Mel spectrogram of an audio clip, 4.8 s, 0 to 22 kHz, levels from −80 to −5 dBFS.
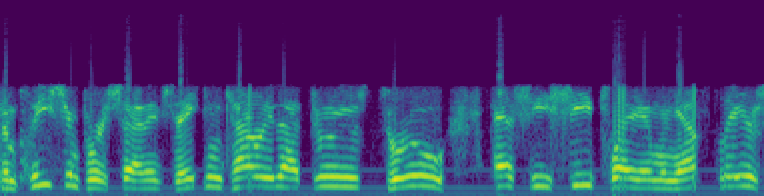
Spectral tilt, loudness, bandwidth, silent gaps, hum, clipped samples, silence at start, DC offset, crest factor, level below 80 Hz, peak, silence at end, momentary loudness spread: -7 dB/octave; -17 LUFS; 7.2 kHz; none; none; under 0.1%; 0 s; under 0.1%; 12 dB; -56 dBFS; -6 dBFS; 0 s; 3 LU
